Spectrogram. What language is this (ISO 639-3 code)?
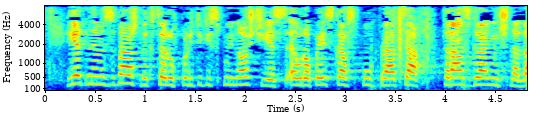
pol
